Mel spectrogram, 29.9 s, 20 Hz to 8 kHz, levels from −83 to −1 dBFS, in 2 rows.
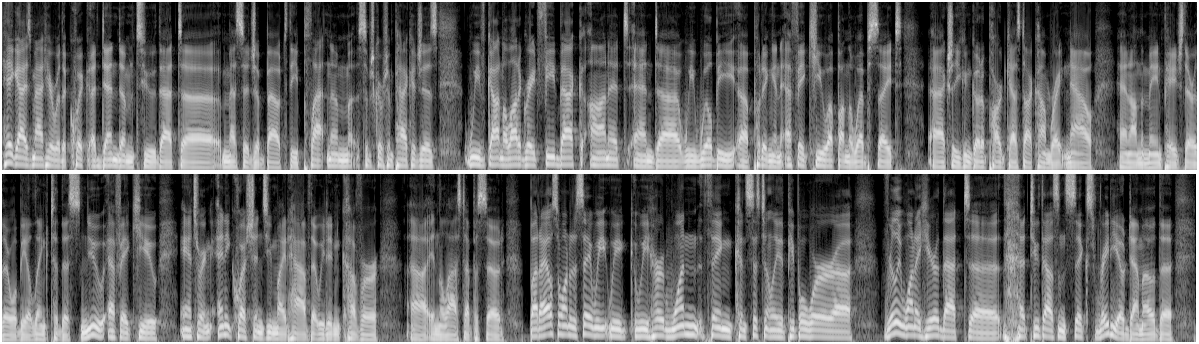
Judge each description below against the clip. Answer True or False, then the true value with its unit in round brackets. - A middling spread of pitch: False (5.7 semitones)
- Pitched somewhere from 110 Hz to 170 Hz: False (100 Hz)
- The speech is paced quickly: True (210 wpm)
